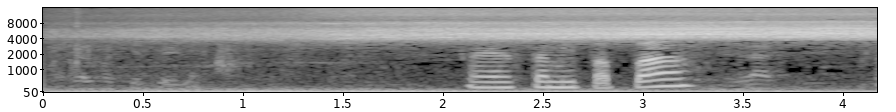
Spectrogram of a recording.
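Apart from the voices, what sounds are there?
cicadas buzzing loudly in trees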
